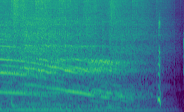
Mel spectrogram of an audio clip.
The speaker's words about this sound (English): I'm doing great, minus the alarm that's sounding behind me. How are you guys? What's going on? They hit the panic button? Oh, no. I think we all did. There's an alarm coming out of the Jumbotron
